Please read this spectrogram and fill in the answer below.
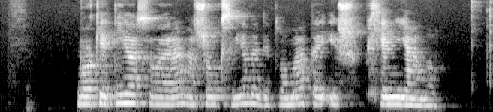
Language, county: Lithuanian, Vilnius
